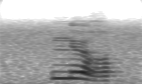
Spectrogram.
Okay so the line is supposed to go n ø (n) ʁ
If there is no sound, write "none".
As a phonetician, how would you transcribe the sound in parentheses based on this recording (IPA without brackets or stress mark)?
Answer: none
